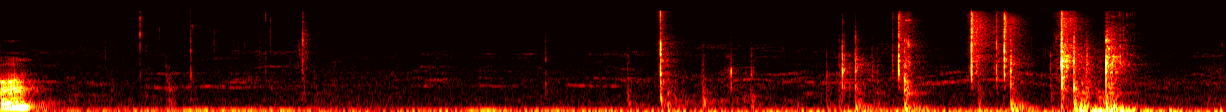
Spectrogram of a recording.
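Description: Light clicks and taps of small plastic parts being handled as a tablet battery is lifted out of its case, several in quick succession in the second half.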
